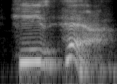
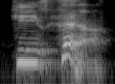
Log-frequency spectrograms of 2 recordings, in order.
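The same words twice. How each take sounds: No difference in how they are said.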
